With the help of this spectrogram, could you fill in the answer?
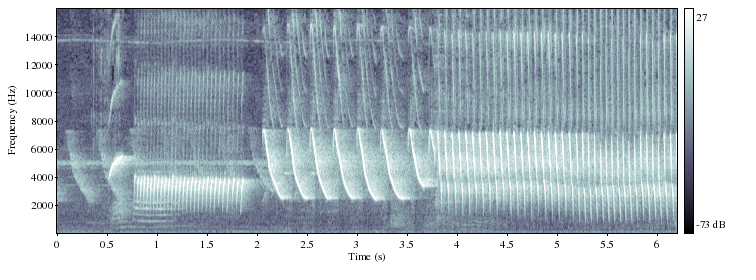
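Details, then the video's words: Canary singing for training captive canaries, timbrado style: after a faint start, a flat trill, a series of descending sweeps, then a long rapid buzzy roll, with low background hum. "Cantar canário faz seu canário cantar"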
